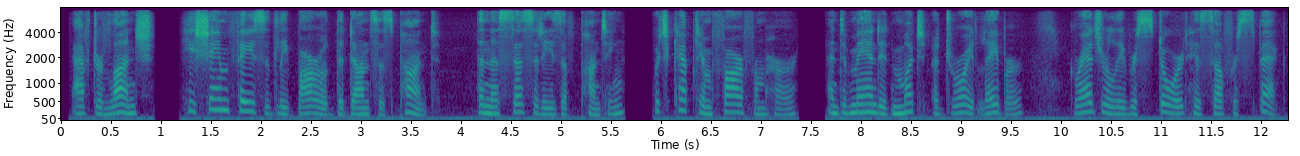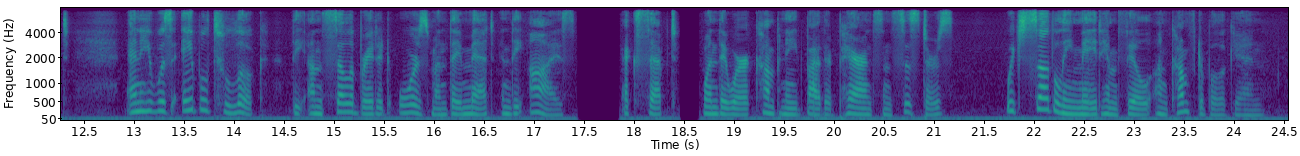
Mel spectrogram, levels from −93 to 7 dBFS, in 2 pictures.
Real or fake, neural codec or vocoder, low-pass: fake; codec, 16 kHz in and 24 kHz out, 1 kbps, XY-Tokenizer; 7.2 kHz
